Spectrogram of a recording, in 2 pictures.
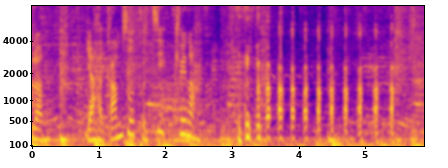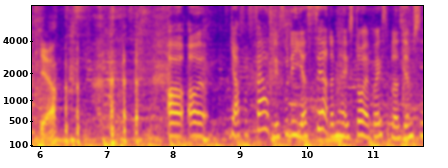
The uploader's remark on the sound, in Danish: I dag live fra Roskilde.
